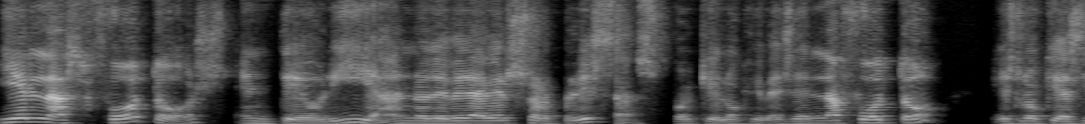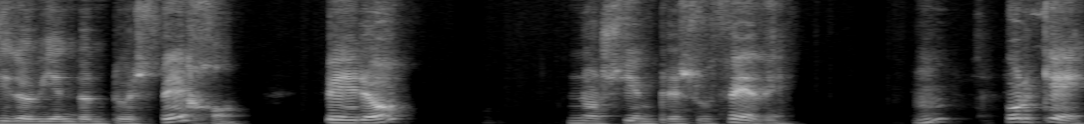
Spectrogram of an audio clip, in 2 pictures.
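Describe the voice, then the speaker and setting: With a very deep, low pitch, a woman speaks fairly slowly using lively intonation. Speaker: education professor. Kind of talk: lecture. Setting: video call. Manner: hesitant, with filler sounds.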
